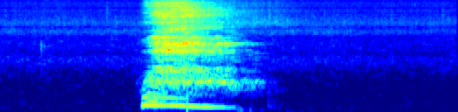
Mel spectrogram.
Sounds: Sigh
